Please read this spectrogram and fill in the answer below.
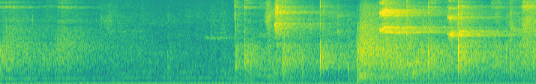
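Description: Table tennis rally: the celluloid ball clicking off rackets and table several times in quick succession, starting about halfway in. Short high-pitched squeaks of shoes on the court floor come in among the later strokes.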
